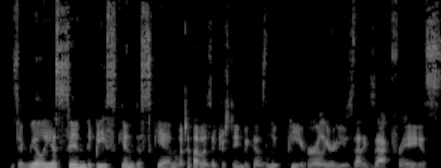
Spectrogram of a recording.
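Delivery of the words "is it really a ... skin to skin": normal talking voice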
